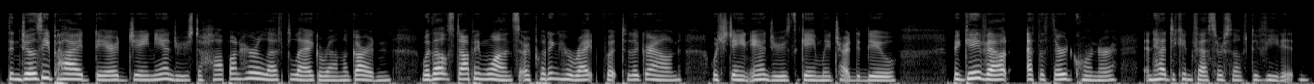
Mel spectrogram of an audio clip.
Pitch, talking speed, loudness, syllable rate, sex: 215 Hz, 210 wpm, -19 LUFS, 5.5 syllables/s, female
